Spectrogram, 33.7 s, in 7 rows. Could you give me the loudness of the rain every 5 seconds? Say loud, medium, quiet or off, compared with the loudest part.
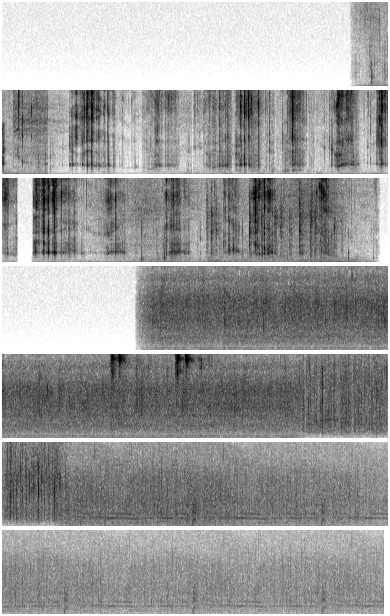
off, off, off, loud, loud, loud, medium.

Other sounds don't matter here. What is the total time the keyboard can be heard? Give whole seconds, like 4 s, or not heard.
3 s.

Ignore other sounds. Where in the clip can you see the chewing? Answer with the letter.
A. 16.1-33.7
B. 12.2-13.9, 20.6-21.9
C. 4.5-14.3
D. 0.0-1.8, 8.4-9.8
C.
